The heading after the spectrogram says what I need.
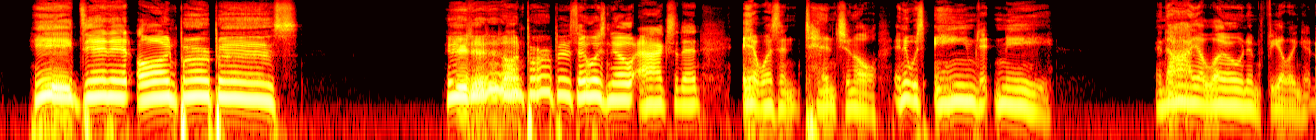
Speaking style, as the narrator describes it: He would scream back at him

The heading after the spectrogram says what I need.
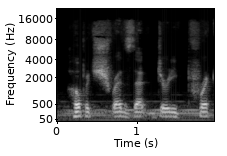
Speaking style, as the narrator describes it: Pillhead mutters

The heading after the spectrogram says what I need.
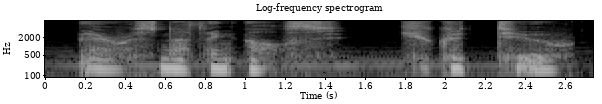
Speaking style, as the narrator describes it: she whispered to Zareth and herself

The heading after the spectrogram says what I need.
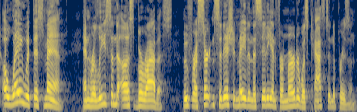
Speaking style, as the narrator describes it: they cried out all at once, saying

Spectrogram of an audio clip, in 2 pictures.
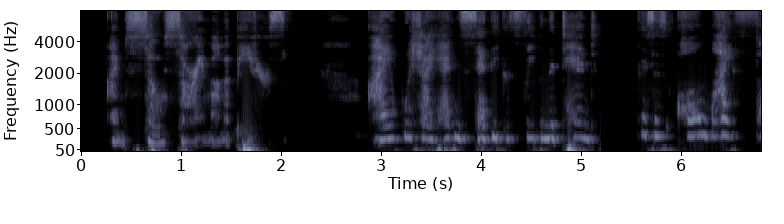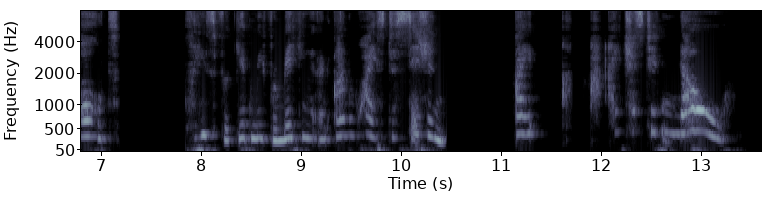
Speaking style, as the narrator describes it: He whispered

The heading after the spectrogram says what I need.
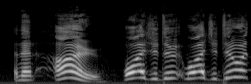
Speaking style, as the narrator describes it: They groaned

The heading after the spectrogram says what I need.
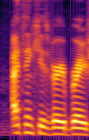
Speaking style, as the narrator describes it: she said

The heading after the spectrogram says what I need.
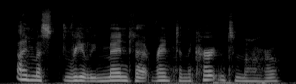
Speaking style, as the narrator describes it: she said anxiously

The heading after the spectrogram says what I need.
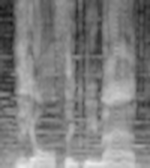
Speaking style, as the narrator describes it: the man giggled

